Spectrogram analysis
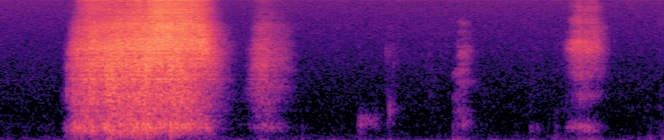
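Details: Sneezing after a garden workout: one loud, long, hissing sneeze burst followed by softer sniffs and breathy sounds.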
